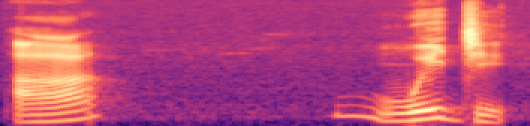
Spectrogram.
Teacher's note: এখানে লক্ষ্য করেন হামজা জবর আ, ওয়াউজের উই, ওয়াউজের উই, ওয়া অক্ষর দুই ঠোঁটের মাঝখানের ফাঁকা থেকে পড়তে হয় ওয়াউজের উই মিলবে জিমের সাথে উইজ, তাহলে উচ্চারণ হবে আ উইজ।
